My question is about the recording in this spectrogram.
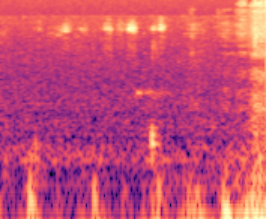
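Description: Faint strokes of a marker writing on a whiteboard, otherwise near silence.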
